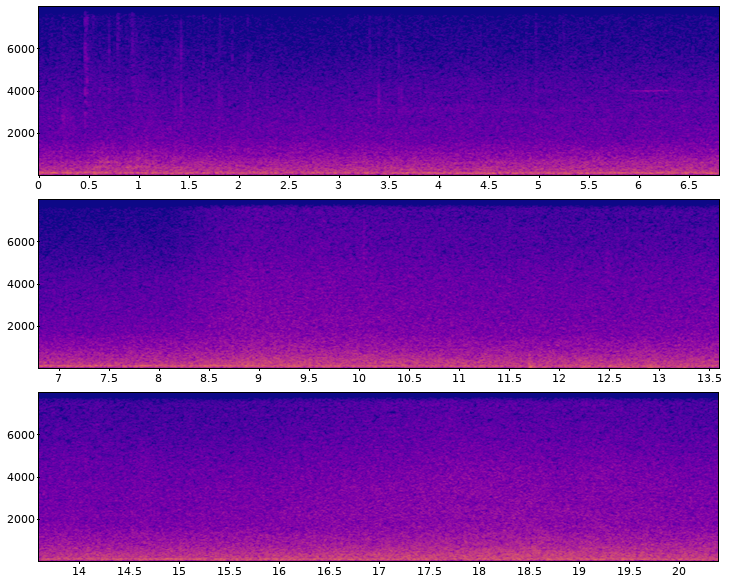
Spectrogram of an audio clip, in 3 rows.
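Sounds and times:
hurricane winds through trees: 0.0 - 20.3.

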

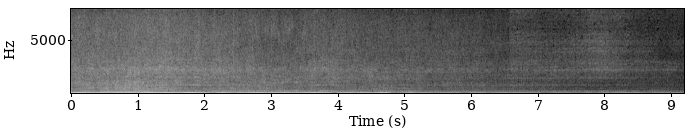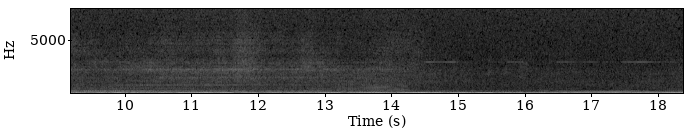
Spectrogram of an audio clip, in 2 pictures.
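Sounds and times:
tank driving, stopping and revving: 0.0 - 6.9.

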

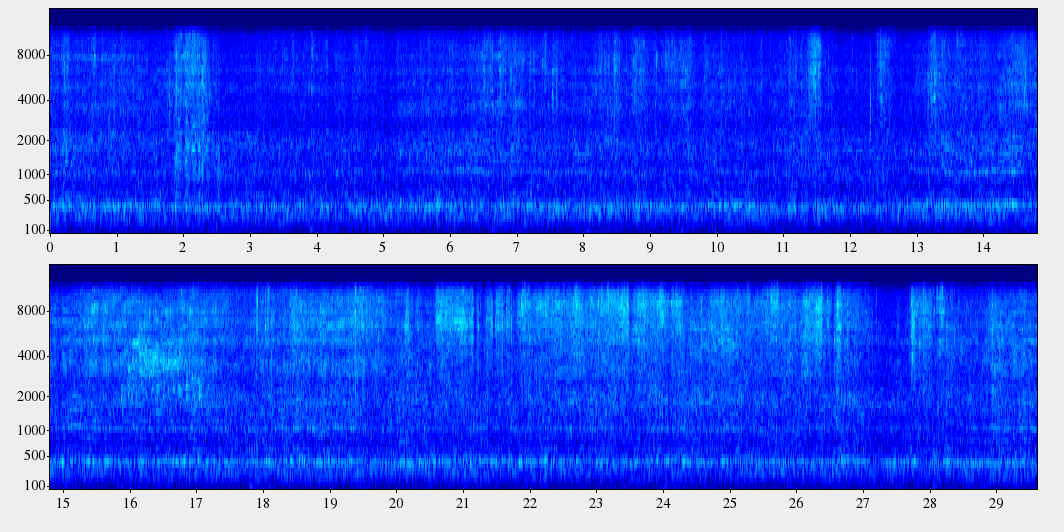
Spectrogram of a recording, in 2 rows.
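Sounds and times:
honey bee colony drone: 0.0 - 29.6.

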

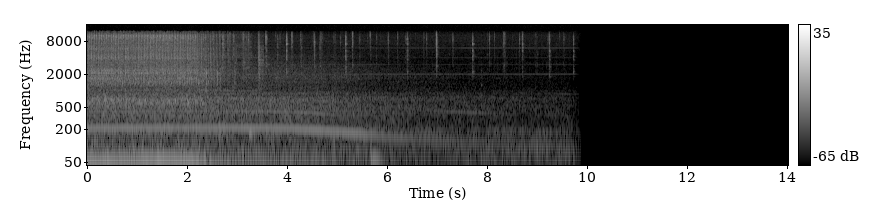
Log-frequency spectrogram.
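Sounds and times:
VW Golf engine during fast drive recorded onboard: 0.0 - 9.7.

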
